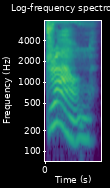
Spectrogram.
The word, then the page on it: drown: British English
